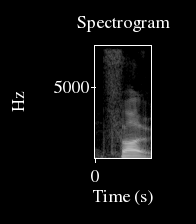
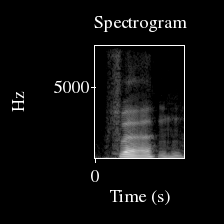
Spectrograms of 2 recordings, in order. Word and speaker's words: pho: And even though I have this like inherent thing where even though I know it's pronounced fur, I will always say pho.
